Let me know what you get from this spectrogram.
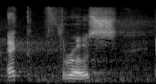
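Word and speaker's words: ekthros (ἐχθρός): The word for enemy there is pronounced ekthros, and it means someone in opposition to you, someone who might be hostile to you.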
